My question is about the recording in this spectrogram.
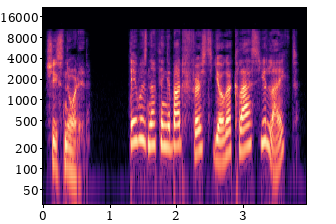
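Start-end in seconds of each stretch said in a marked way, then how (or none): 1.3-3.8 put-on higher woman's voice with a light Eastern European accent. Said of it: "In a light Eastern European accent".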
